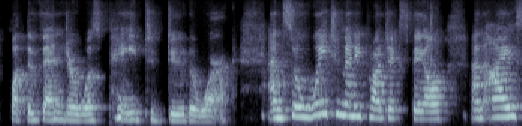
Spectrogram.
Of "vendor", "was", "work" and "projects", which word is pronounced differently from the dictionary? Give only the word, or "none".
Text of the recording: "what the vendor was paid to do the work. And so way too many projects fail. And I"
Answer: none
